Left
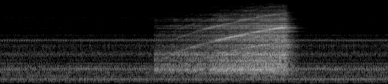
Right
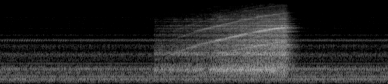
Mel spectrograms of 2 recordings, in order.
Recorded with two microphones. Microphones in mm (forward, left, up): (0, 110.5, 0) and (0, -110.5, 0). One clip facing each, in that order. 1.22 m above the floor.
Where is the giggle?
No giggle in this recording.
